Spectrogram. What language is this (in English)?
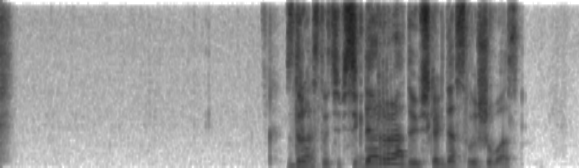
Russian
